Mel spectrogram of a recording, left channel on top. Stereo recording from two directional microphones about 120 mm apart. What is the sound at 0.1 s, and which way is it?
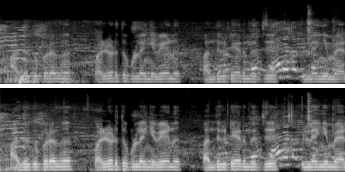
Speech, 50° right (ahead or behind).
